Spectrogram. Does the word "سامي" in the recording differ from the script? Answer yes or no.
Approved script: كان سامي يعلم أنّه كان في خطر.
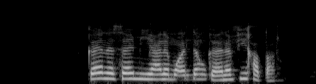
no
